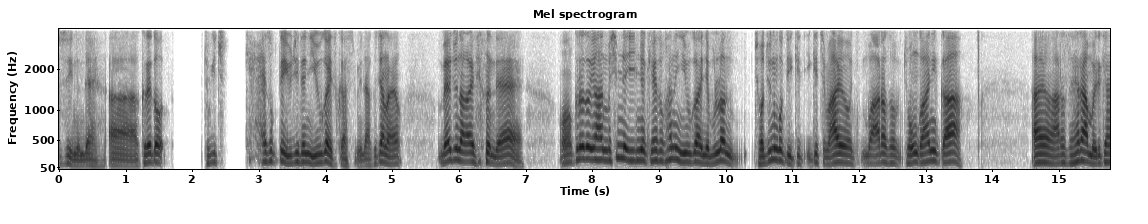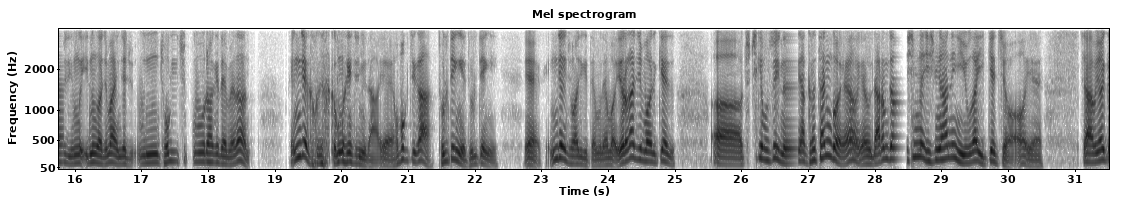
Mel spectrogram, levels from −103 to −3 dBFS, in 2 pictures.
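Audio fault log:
2.44 to 2.81 s, long network dropout: The sound stops and a fading fill covers about 0.35 s, with roughly 0.3 s of near silence. Audio resumes with about 0.36 s missing. A network outage is the likely cause.
8.57, 15.72 and 17.46 s, burst of packet loss: Each gap is filled by the last sound held and turned down. It lasts about 50 to 100 ms and becomes a brief buzz or hiss. The audio then skips ahead, losing 60, 100 and 60 ms.
20.22 to 20.29 s, short concealed packet loss: About 40 ms never arrived in time. The receiver extends the preceding sound for roughly 30 ms and blends back. This gives a small smear or wobble, and the timing shifts by about 10 ms.
26.66 to 26.86 s and 28.28 to 28.50 s, long network dropout: Fill continues the last sound for about 0.18 s and 0.19 s. The second gap ends in a short silence of about 40 ms. Then audio returns without the lost stretch. 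Likely cause: brief network outages.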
